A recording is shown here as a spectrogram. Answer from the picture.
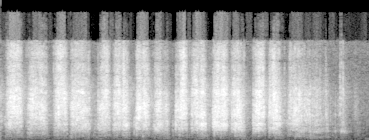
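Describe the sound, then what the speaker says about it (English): Sandpaper rubbed hard back and forth across a notebook cover in quick, steady strokes, a close, bright scratchy rasp pulsing about five times a second with no voices. "You're going to take a piece of sandpaper and you're literally going to rub"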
